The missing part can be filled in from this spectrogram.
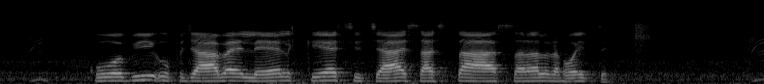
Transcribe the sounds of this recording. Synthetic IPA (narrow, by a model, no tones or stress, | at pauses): koːbiupd͡ʒaːbəlelkesit͡ʃajsəst̪asəɾəlɾəɦojt̪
